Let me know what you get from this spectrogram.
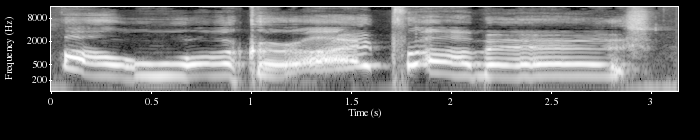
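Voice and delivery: put-on high, slow, tearful child's promise; sobbing plea. Daughter promises her father through tears, sobbing. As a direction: cry it out, drawn out and begging. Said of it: "while Emily sobbed".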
